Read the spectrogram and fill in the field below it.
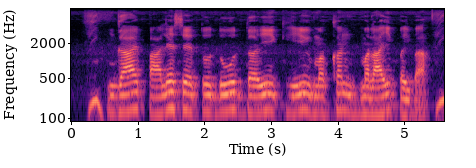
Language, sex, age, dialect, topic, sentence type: Bhojpuri, male, 18-24, Western, agriculture, statement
